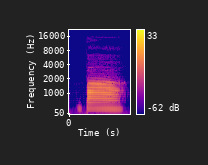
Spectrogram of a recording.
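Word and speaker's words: バー: So this word should be pronounced like ba. It's not the sound of a goat, but means bar, like the place where you drink.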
